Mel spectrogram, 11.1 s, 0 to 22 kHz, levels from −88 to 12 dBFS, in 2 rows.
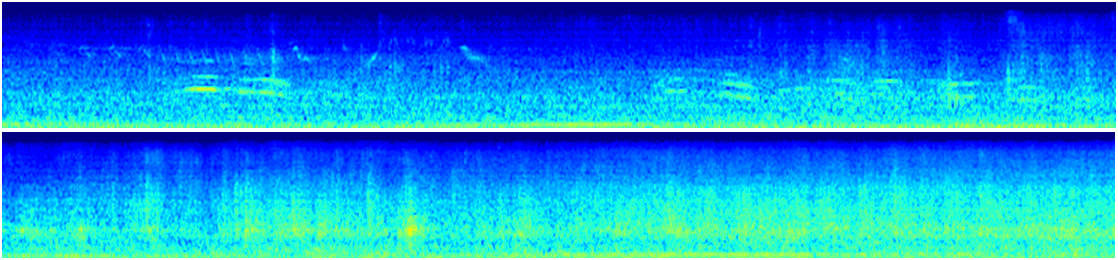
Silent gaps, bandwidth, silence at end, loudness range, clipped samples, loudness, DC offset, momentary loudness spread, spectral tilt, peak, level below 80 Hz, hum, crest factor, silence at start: none; 16.5 kHz; 0 s; 6 LU; under 0.1%; -35 LUFS; under 0.1%; 9 LU; -4.5 dB/octave; -14 dBFS; -44 dBFS; none; 22 dB; 0 s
